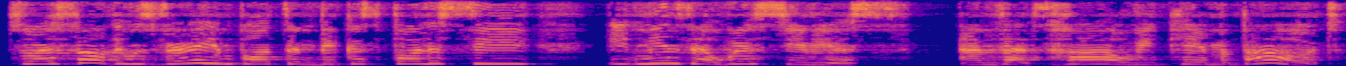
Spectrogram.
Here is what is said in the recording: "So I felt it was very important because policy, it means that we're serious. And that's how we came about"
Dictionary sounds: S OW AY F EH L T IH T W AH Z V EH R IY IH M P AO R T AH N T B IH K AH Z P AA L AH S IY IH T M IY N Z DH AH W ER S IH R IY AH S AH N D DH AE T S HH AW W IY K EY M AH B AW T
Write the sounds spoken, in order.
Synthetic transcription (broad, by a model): S OW AY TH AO T IH T W AH Z V EH R IY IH M P AO R T N B IH K AH Z P AA L AH S IY IH T M IY N Z DH AH W ER S IH R IY AH S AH N DH AE T S HH AW W IY K EY M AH B AW T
